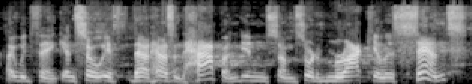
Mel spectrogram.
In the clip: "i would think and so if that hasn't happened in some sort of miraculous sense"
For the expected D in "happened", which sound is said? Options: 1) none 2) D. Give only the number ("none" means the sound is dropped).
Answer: 2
